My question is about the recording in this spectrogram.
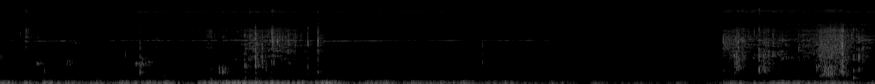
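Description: Faint rustling and crunching of leaf litter and undergrowth as a person moves about on the forest floor, in a short bout about two and a half seconds in and again near the end.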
